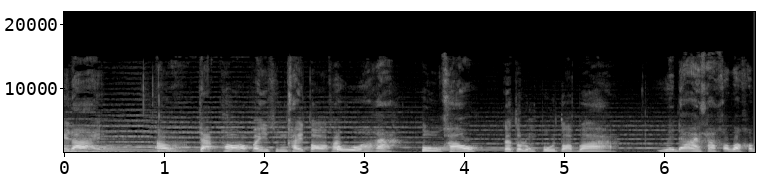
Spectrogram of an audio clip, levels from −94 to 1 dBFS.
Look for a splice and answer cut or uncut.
cut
